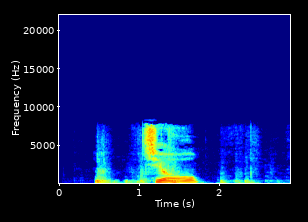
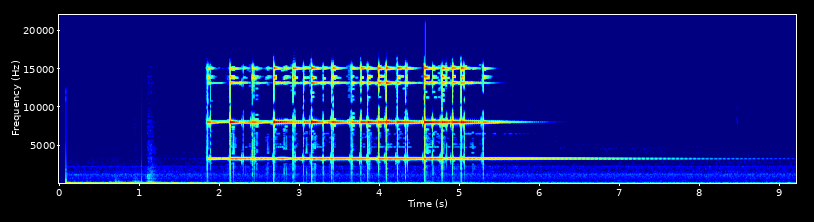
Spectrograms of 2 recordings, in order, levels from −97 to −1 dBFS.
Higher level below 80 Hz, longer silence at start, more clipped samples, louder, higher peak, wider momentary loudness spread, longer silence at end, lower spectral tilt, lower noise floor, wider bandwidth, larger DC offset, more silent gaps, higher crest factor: about the same, -50 dBFS vs -54 dBFS; first, 0.45 s vs 0.1 s; neither; second, -24 LUFS vs -15 LUFS; second, -8 dBFS vs 0 dBFS; first, 20 LU vs 17 LU; second, 0.5 s vs 3.2 s; first, -3 dB/octave vs 5.5 dB/octave; second, -55 dBFS vs -67 dBFS; second, 8.2 kHz vs 16.5 kHz; neither; neither; about the same, 20 dB vs 22 dB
